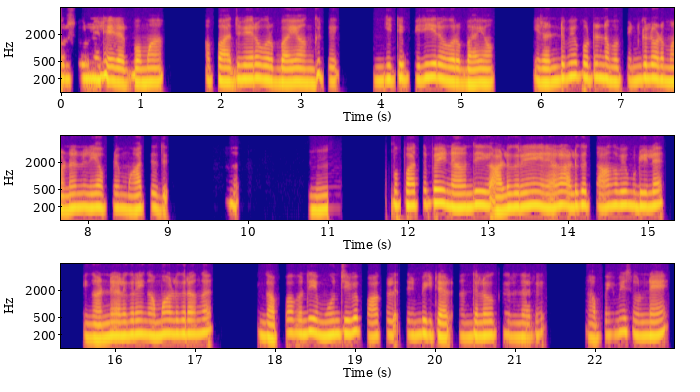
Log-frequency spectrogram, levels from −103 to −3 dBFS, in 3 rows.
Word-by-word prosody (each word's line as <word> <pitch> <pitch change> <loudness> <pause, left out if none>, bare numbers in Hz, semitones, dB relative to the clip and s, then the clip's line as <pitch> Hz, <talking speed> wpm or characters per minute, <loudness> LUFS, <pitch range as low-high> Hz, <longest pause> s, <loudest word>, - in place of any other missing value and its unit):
ஒரு 200 - 0
சூழ்நிலையில 205 -3 +2
இருப்போமா? 170 +1 +1 0.7
அப்ப 185 - -11
அது 180 +3 -1
வேற 200 0 +3
ஒரு 185 - +2
பயம் 170 +1 +3
அங்கிட்டு. 180 +2 -3 0.5
இங்குட்டு 195 +2 -1
பிரியற 210 +2 +2
ஒரு 170 -1 +2
பயம். 165 +1 +2 0.7
2மே 205 +6 +1
போட்டு 215 0 0
நம்ம 185 -2 +1
பெண்களோட 200 +2 +1
மனநிலைய 195 +2 +1
அப்படியே 195 -1 -6
மாத்துது. 185 0 -2 1.8
ம். 170 - +1
ம். 185 - -1 0.7
அப்ப 220 -2 -3
பார்த்தப்ப 225 +3 +1 0.2
நான் 195 0 +4
வந்து 210 +3 +3 0.2
அழுகுறேன், 200 +5 +3
என்னால 200 +2 +2
அழுக 210 +2 +1 0.2
தாங்கவே 215 +2 +1
முடியல. 205 +1 +2 0.5
எங்க 175 -1 -2
அண்ண 175 +2 +1
அழுகுறான். 205 +2 +2
எங்க 200 -1 0
அம்மா 210 +2 +2
அழுகுறாங்க. 210 +1 +1 0.7
எங்க 185 -2 -1
அப்பா 220 +5 -8
வந்து 215 +3 +2
என் 200 - +1
மூஞ்சவே 210 +3 +2 0.2
பார்க்கல. 195 +2 -5
திரும்பிக்கிட்டாரு. 195 -2 -1 0.2
அந்த 185 +1 -4
அளவுக்கு 195 +2 -1
இருந்தாரு. 185 +2 -5 0.7
அப்பயுமே 200 +6 -7
சொன்னேன். 195 +2 0
200 Hz, 130 wpm, -17 LUFS, 185-210 Hz, 1.8 s, நான்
